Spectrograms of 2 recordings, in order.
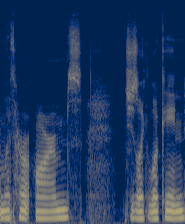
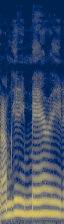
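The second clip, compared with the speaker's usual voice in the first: higher, louder mock panic; freaking out; 7 semitones higher, 8 dB louder than usual. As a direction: blurt it in imitated distress. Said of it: "freaking out on the side of the street".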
